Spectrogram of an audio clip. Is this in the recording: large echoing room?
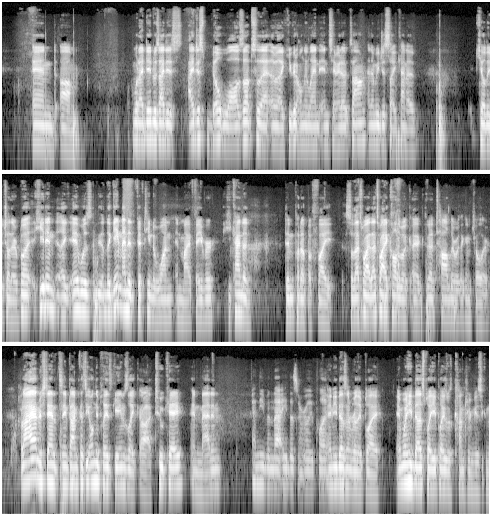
no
